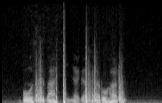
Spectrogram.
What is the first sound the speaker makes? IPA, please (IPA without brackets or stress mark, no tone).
b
